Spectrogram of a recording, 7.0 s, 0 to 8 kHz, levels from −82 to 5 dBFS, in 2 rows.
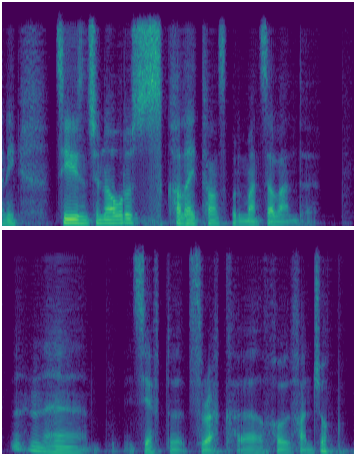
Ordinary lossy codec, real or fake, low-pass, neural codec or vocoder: Opus, 64 kbps; fake; 7.2 kHz; codec, 16 kHz, 0.3 kbps, FocalCodec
